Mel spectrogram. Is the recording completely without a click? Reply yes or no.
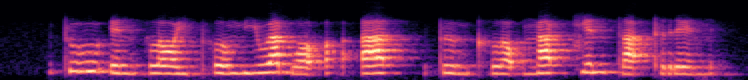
yes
